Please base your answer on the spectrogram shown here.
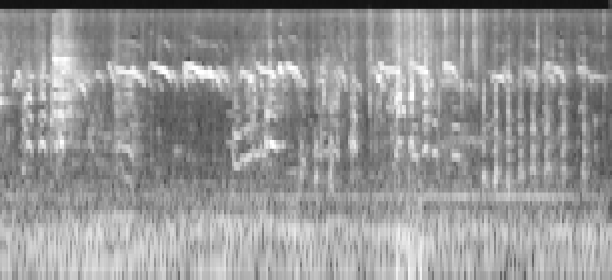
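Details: Decoy red junglefowl kept locally, calling in quick high chirps and curved clucking notes that come in loose bursts, with several birds overlapping against a constant low hum.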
